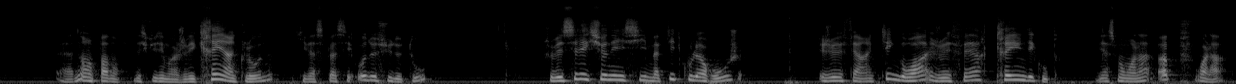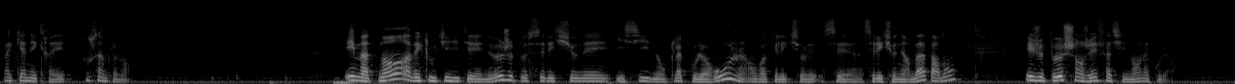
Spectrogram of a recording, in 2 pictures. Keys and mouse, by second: 2.9 click, 6.1 middle click, 7.4 shift+click, 8.8 right click, 10.5 click, 11.4 click, 12.5 -, 14.0 click, 14.8 middle click, 16.9 click, 17.9 click, 22.7 click, 23.3 click, 23.9 click, 24.4 click.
